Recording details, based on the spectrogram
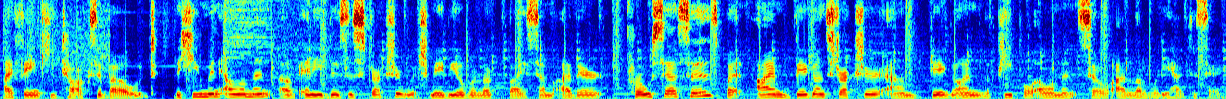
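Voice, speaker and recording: A woman's voice: on the low side, fairly even intonation, moderate pace, hardly any pauses, dark tone, faint music behind. A woman co-hosting a business podcast, earnest and enthusiastic. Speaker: podcast co-host. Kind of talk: casual podcast chat.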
